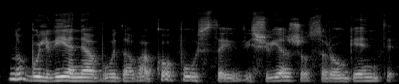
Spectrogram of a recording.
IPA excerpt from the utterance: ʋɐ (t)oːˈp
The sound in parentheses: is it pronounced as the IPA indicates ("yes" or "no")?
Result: no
